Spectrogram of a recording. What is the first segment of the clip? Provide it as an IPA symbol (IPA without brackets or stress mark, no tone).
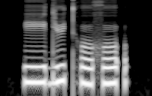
iː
